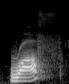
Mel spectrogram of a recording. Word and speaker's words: rough: pronunciation of oh ugh this one is f like in the word stuff the common Oh ugh words with this pronunciation are rough tough and enough now there's another word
